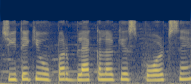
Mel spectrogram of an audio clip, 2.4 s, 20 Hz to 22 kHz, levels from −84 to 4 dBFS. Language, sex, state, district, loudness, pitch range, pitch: Hindi, female, Chhattisgarh, Bilaspur, -14 LUFS, 240-265 Hz, 255 Hz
